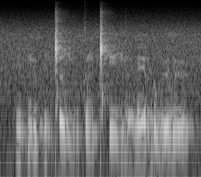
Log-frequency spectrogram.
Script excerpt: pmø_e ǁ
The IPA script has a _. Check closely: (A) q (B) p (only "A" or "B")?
B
